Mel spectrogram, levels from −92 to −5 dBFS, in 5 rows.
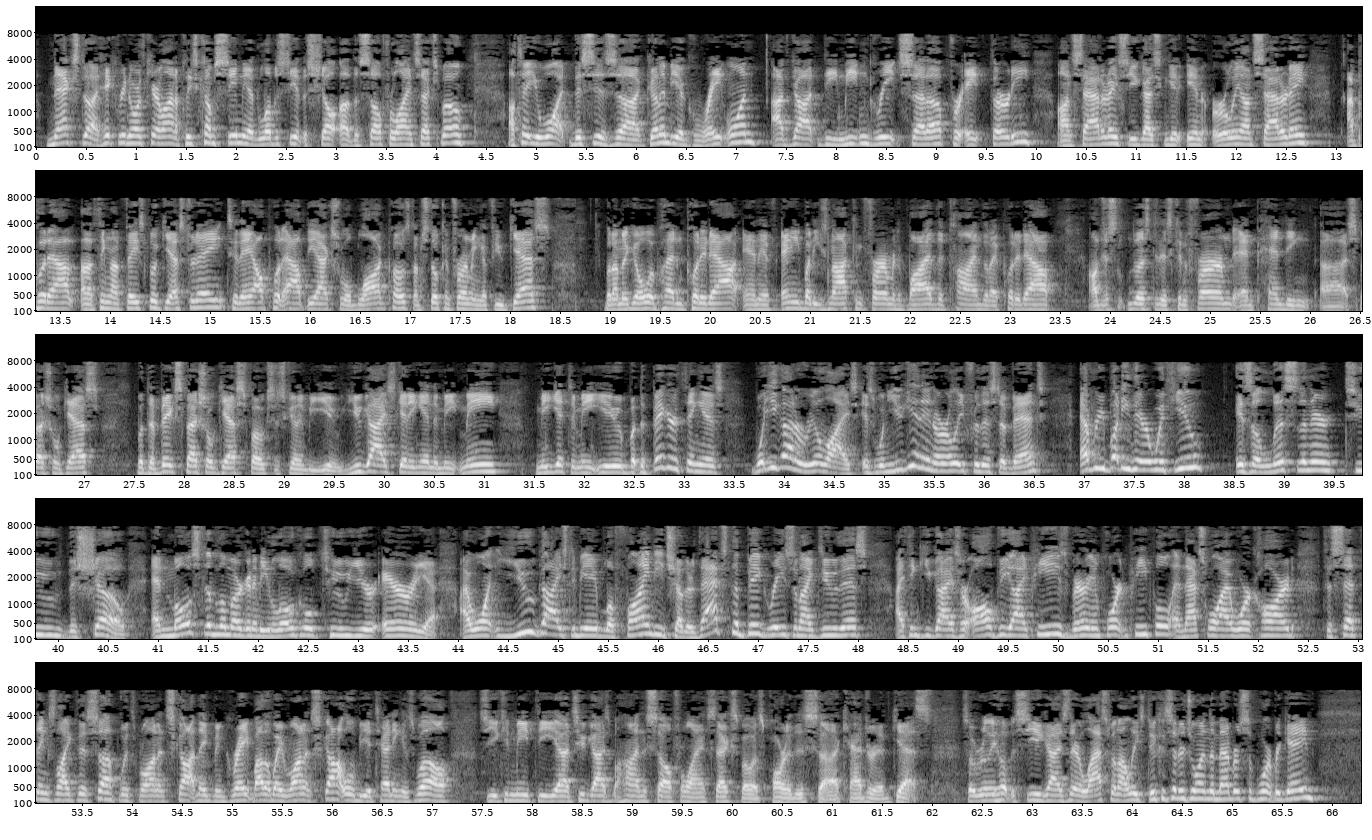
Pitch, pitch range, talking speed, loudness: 160 Hz, 140-185 Hz, 245 wpm, -18 LUFS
